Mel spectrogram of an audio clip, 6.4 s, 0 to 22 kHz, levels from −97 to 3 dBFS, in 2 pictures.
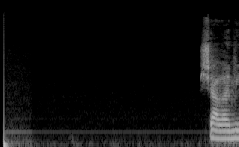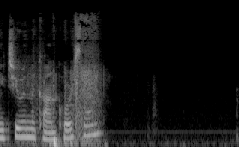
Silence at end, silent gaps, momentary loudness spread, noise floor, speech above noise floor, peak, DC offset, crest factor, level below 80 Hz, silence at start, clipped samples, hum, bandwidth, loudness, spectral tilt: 1.85 s; none; 12 LU; -76 dBFS; 45 dB; -16 dBFS; under 0.1%; 20 dB; -46 dBFS; 0.05 s; under 0.1%; none; 16 kHz; -32 LUFS; -4.5 dB/octave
